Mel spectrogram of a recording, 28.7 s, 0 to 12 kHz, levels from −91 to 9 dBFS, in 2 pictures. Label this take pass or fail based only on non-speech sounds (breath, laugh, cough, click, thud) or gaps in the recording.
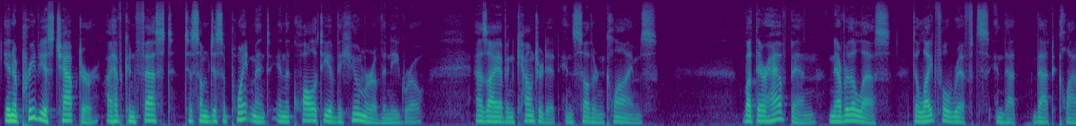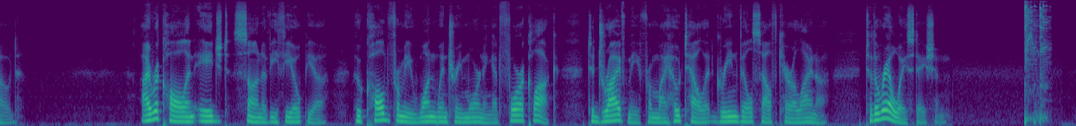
fail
